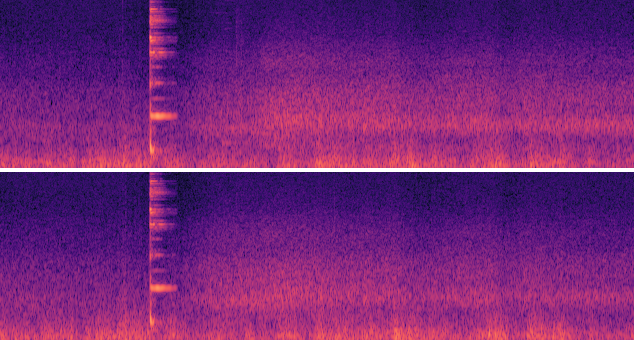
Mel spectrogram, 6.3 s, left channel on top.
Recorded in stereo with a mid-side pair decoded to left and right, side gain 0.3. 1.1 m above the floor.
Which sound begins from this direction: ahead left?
A cowbell, at 1.5 s.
